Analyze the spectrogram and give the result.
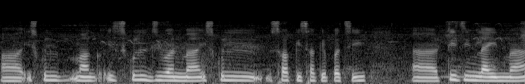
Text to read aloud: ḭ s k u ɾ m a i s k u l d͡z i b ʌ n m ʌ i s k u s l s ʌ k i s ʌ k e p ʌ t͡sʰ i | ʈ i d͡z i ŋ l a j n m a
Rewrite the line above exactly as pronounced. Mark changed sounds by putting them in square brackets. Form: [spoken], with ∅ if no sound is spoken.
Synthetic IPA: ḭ s k u [l] m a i s k u l d͡z i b ʌ n m [a] i s k u [∅] l s ʌ k i s ʌ k e p ʌ t͡sʰ i | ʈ i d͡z i ŋ l a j n m a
